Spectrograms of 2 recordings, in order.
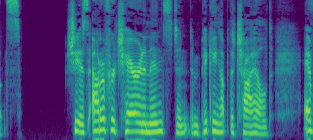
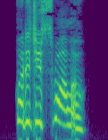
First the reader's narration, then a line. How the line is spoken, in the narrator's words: Keiko shouts at the child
